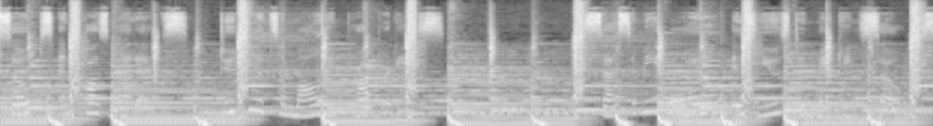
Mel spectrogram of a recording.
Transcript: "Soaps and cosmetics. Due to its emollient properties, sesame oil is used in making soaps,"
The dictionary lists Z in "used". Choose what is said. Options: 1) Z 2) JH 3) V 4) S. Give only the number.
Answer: 1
